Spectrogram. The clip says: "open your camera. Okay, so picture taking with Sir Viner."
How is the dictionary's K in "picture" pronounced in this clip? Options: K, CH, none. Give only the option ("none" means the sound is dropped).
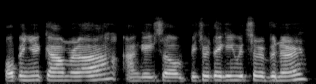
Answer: none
